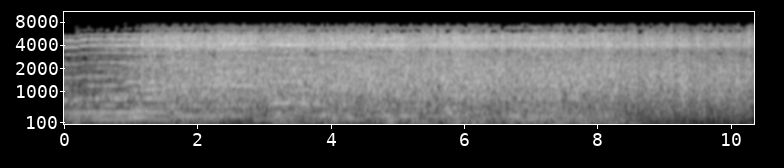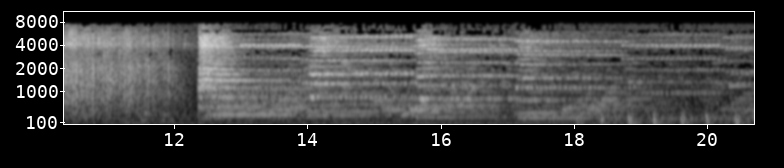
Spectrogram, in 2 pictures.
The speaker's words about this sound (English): Hear that sound? That's the beating of a human heart. Yes, a human heart, the pulsating mechanism that pumps steadily throughout the lifetime of each one of us.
